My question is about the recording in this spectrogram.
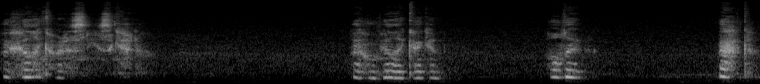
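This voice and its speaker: A woman playing a nervous young woman in hiding, talking to herself in hushed, partly whispered asides in an amateur cosplay role-play. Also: medium pitch, fairly even intonation, normal speed, pauses often, natural voice. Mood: anxious, furtive. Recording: clearly noisy amateur recording.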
